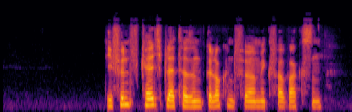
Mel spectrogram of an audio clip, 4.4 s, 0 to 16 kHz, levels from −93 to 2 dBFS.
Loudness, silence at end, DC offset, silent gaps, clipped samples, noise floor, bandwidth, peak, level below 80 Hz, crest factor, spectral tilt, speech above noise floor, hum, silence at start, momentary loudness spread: -20 LUFS; 0.4 s; under 0.1%; none; under 0.1%; -71 dBFS; 9.2 kHz; -2 dBFS; -62 dBFS; 20 dB; -5 dB/octave; 51 dB; none; 1.35 s; 10 LU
